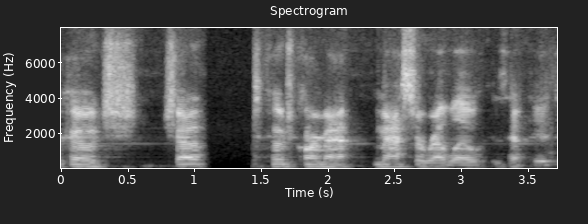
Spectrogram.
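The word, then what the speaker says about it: Maciariello: Shout out to Coach Massarello is how I've been told it's pronounced.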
